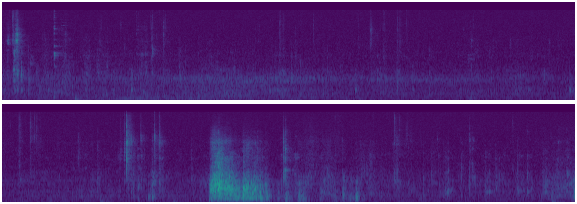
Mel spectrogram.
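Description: Quiet eating sounds of two people chewing shrimp and fish, with scattered small clicks. A sharp click comes about ten seconds in, followed by a louder noisy burst of about two seconds.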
